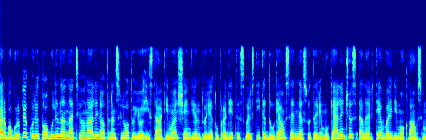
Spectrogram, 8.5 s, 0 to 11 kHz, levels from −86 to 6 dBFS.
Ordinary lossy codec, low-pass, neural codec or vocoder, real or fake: AAC, 64 kbps; 7.2 kHz; codec, 16 kHz, 16 kbps, FreqCodec, smaller model; fake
